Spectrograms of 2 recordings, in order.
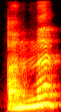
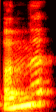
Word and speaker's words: homme: écrit homme sans âge puisque on ne prononcer plus ce h alors comment est-ce qu'on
